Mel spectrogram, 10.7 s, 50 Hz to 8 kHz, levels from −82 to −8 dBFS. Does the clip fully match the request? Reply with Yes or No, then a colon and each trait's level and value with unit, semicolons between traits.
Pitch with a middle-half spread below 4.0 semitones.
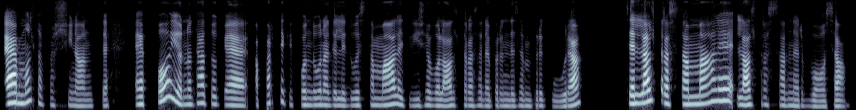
No: average, 4.3 semitones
